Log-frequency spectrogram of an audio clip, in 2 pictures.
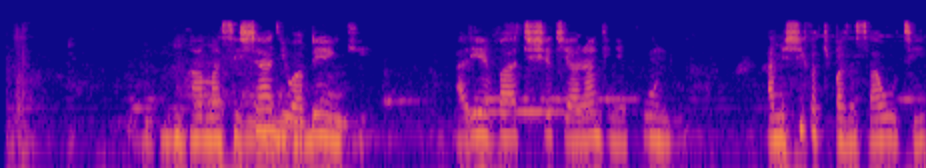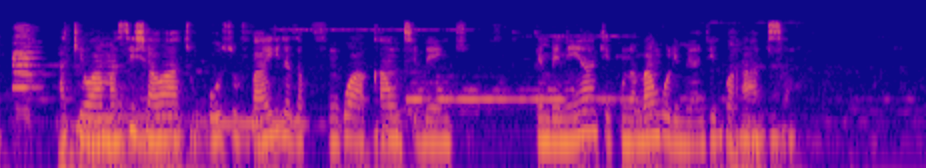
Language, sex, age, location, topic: Swahili, female, 25-35, Dar es Salaam, finance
